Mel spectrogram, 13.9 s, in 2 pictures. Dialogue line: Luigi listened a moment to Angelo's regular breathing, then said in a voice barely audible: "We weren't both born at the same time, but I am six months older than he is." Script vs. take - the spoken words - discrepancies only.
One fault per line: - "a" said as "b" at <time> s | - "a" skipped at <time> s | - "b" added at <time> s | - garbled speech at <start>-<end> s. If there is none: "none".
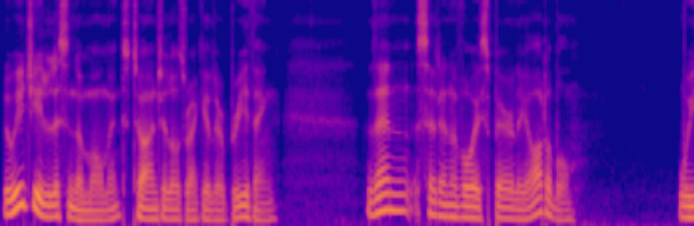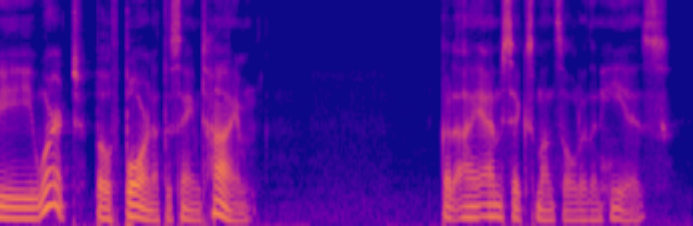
none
